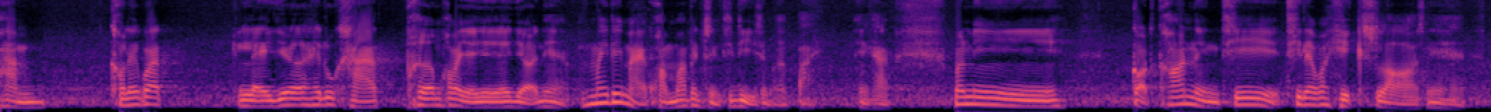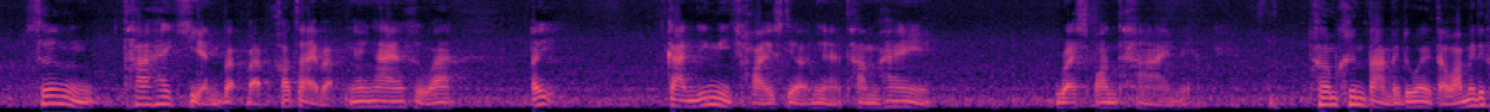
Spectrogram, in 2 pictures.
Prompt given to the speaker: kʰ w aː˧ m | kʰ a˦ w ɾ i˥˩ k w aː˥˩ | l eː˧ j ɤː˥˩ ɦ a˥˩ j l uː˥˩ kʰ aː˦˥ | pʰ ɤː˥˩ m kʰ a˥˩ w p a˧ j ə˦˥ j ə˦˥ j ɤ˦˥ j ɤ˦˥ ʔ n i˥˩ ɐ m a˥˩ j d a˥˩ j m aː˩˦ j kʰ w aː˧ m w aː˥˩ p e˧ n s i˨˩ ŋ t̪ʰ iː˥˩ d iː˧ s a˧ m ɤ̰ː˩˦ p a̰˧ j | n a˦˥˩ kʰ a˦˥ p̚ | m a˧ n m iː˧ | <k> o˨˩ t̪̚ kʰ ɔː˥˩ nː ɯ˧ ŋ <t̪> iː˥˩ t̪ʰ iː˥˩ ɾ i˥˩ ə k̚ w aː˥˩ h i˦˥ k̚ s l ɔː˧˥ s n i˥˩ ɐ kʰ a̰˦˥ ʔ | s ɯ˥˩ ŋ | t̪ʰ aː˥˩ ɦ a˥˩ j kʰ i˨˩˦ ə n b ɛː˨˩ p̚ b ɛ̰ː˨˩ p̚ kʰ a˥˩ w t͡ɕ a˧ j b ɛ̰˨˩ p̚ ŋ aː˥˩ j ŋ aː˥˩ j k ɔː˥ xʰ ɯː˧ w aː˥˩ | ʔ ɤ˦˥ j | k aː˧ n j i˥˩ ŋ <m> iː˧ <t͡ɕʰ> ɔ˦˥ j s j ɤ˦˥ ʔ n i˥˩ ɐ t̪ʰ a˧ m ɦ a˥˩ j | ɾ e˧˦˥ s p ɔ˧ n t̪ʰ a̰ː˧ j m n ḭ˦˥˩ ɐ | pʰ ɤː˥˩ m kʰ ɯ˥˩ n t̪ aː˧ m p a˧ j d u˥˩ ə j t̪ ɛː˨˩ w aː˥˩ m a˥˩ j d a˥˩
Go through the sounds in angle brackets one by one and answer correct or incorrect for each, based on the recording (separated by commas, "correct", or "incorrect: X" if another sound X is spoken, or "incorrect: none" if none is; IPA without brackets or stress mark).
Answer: correct, incorrect: t̪ʰ, correct, correct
